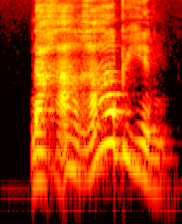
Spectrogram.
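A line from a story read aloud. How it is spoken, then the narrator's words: Calling out. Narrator (German): rief ich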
